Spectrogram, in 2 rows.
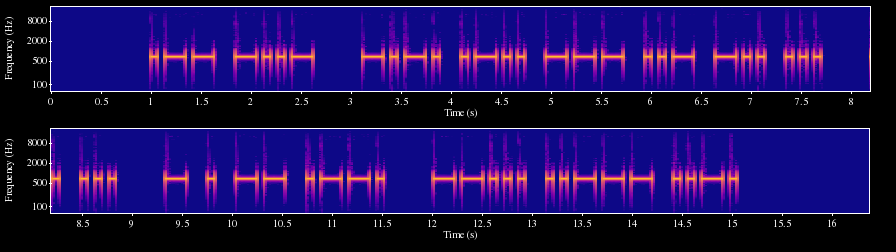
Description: Morse code, heard as a keyed tone, about 17 wpm, 700 Hz. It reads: WX CLOUDS ES TEMP 72F
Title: Practice QSO - Exchange 2 - Info - 17wpm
